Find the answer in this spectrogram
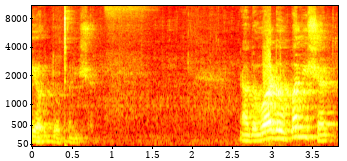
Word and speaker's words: upanishad: This is the study of the now the word upanishad comes from three syllables. Up a knee and sha means close.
